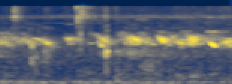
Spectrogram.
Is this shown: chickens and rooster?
yes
